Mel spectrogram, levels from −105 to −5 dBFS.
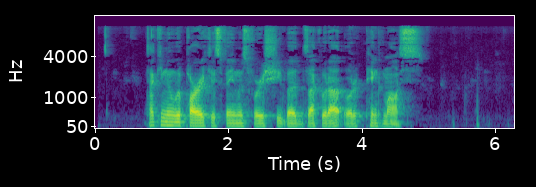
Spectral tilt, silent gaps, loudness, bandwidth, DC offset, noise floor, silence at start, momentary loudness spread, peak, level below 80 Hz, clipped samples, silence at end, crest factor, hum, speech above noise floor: -4.5 dB/octave; none; -23 LUFS; 11.5 kHz; under 0.1%; -72 dBFS; 0.75 s; 10 LU; -4 dBFS; -46 dBFS; under 0.1%; 1.4 s; 20 dB; none; 49 dB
